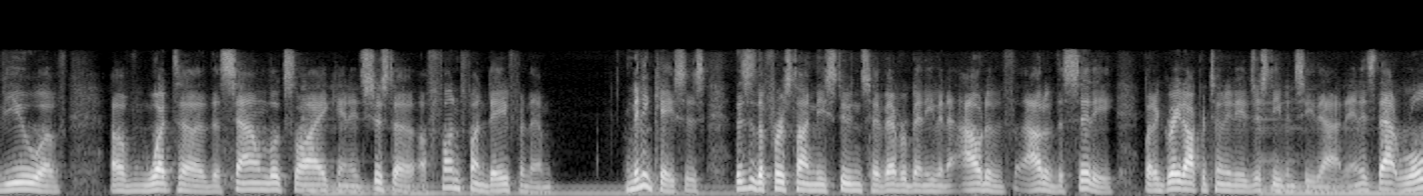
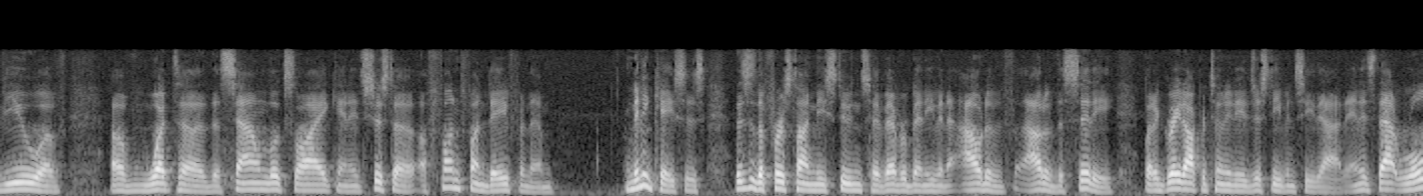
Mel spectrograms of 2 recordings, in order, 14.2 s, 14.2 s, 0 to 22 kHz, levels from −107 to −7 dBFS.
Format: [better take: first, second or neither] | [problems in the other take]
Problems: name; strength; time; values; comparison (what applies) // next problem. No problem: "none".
second | noise reduction (neural mask model DeepFilterNet 3)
